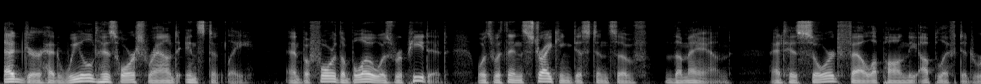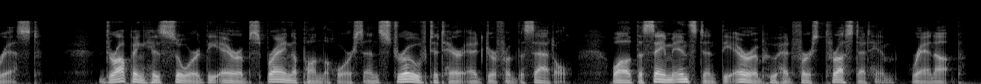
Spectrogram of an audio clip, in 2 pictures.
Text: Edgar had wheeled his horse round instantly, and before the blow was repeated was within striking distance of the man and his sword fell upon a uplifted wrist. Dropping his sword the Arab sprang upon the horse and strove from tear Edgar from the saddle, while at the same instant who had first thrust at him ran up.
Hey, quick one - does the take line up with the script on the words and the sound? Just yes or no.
no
